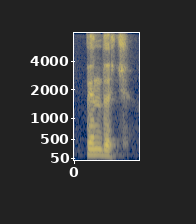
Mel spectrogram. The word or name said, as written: Pindich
